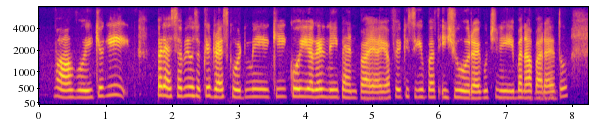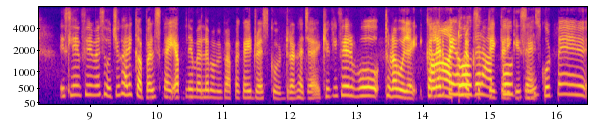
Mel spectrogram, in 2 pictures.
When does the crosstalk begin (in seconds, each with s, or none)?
14.1 s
